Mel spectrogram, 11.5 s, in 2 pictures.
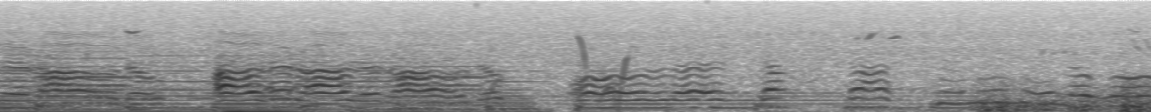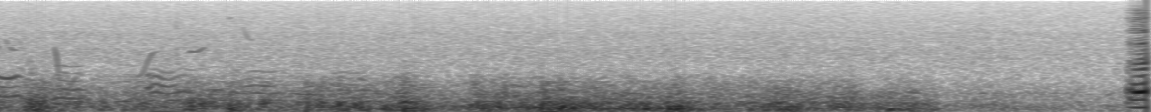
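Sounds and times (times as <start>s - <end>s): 
rain: 0.0s - 11.4s
rolling thunder: 3.0s - 11.0s.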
